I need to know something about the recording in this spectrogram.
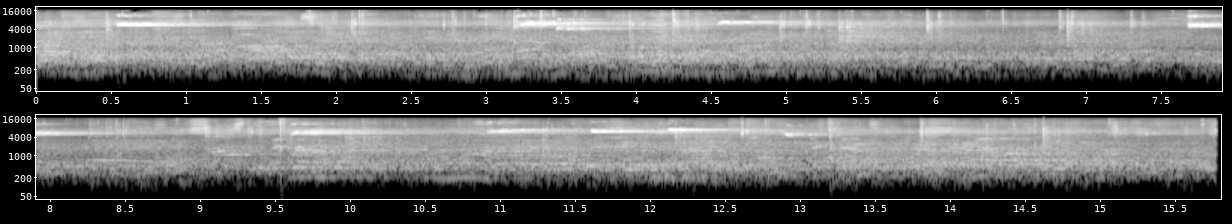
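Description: Lacrosse sticks clack and tap together.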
